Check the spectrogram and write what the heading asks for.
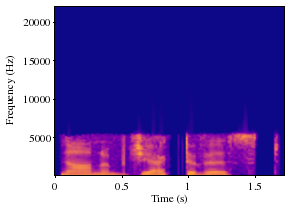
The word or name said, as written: nonobjectivist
